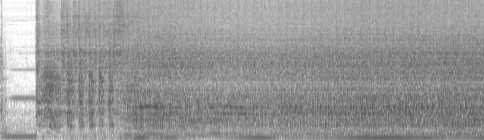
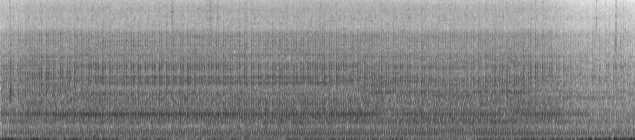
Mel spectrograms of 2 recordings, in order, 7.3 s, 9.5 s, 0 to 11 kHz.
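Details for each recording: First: Honda Pilot III (2016) J30A9 engine after timing belt tensioner replacement: starts quickly and settles into a steady, even idle with no knock or tapping; normal healthy start and idle. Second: 2016 Honda Pilot III, J30A9 V6, cold idle: fairly strong steady knock about three times a second from faulty timing belt tensioner; disappears after 2–3 minutes warm-up, returns after 3–4 hours off; fixed by tensioner replacement.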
